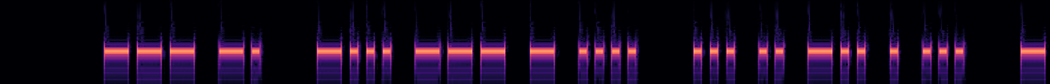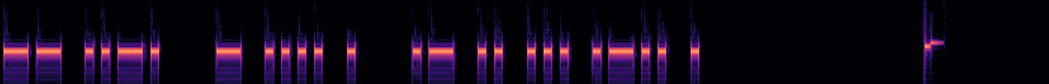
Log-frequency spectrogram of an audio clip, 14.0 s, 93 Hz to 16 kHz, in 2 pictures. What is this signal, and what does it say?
Morse code, heard as a keyed tone, about 22 wpm, 700 Hz. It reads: ON BOTH SIDES OF THE AISLE
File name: practice / 22wpm / Sets of 6 Words - 22wpm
